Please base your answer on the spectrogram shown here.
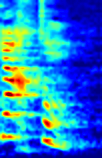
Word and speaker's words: carton: La primera palabra sería carton. Carton, porque tiene el sonido on, sería carton, sonido nasal.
